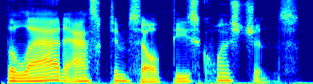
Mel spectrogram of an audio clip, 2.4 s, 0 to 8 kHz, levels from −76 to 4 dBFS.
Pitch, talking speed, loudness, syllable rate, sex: 105 Hz, 155 wpm, -18 LUFS, 4.7 syllables/s, male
